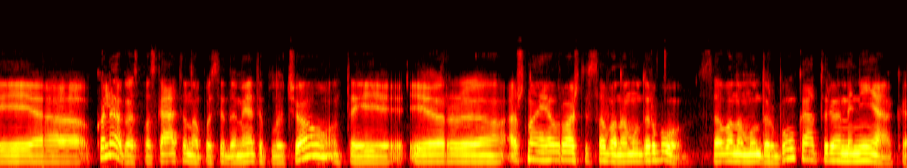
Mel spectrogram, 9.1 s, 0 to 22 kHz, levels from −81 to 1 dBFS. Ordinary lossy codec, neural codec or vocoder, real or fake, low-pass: Opus, 24 kbps; none; real; 7.2 kHz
